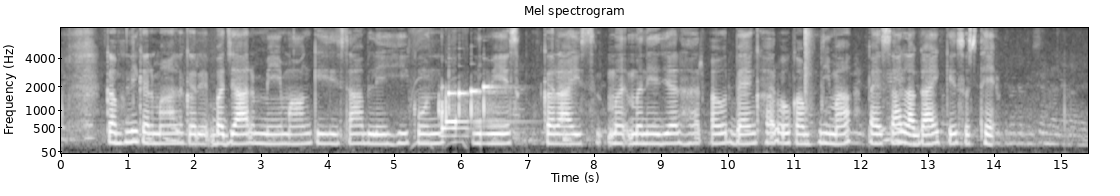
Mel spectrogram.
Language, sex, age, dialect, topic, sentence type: Chhattisgarhi, female, 18-24, Northern/Bhandar, banking, statement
